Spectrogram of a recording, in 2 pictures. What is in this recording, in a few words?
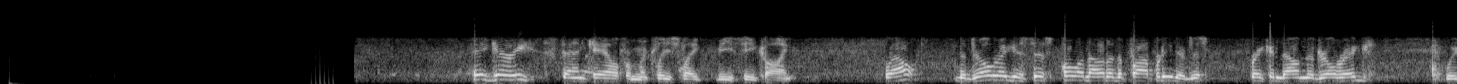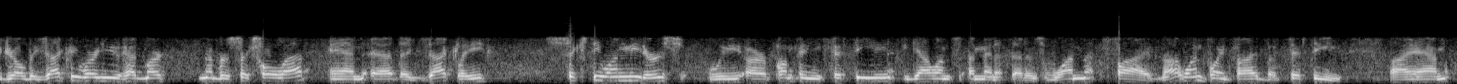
Voicemail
